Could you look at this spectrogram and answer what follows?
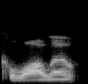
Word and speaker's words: Kowalo: My Twitter handle is my last name, which is pronounced Kowalo, kind of like a koala bear.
